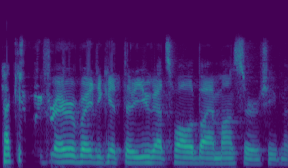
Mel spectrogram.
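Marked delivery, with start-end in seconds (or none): none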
